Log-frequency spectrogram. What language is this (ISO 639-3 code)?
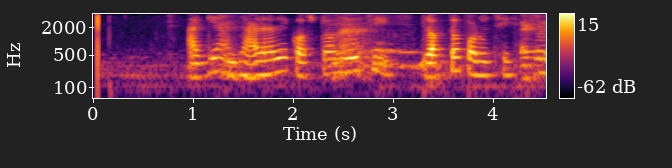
ori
